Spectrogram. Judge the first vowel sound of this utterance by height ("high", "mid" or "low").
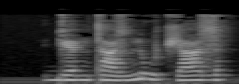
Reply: low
